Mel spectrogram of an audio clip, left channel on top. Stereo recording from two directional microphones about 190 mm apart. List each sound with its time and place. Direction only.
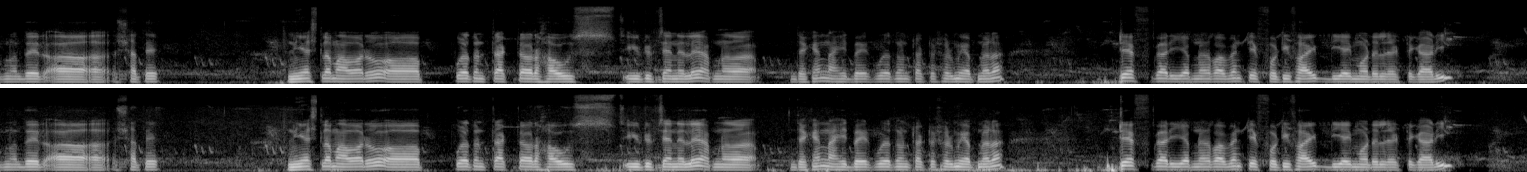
0.0 s speech: 5° left (ahead or behind)
2.9 s speech: 5° left (ahead or behind)
4.5 s speech: 15° left (ahead or behind)
6.1 s speech: centre (ahead or behind)
11.2 s speech: 5° right (ahead or behind)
